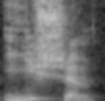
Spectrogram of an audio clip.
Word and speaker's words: Hixe: Donc c'est là qu'est né un personnage qui s'appelait Madame Ish, mais qui s'écrit Hixe. Madame X, quoi.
